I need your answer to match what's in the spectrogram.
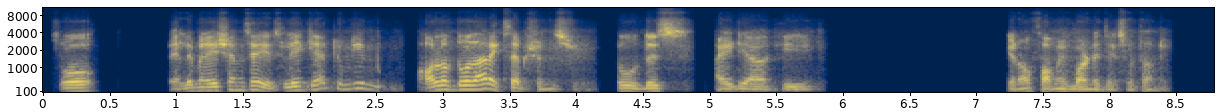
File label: voice message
